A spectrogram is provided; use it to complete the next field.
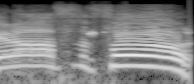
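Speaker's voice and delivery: very loud, shrill, high-pitched yelling. Imagining how the dad would yell when calling in: imitating a dad yelling. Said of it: "and then he would be like".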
